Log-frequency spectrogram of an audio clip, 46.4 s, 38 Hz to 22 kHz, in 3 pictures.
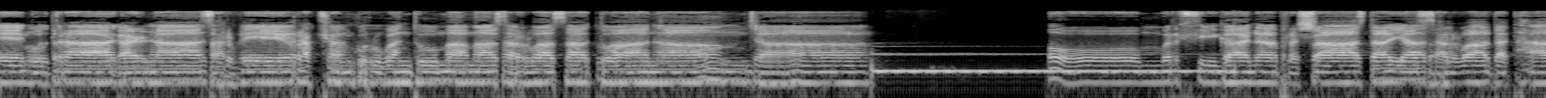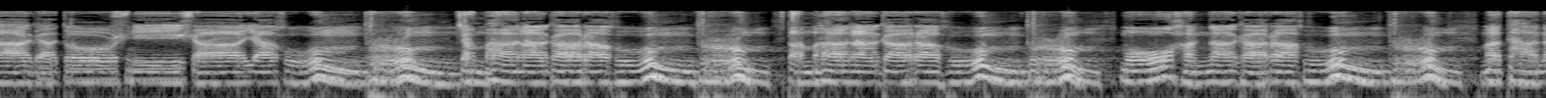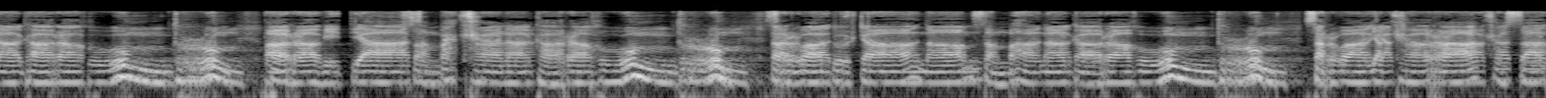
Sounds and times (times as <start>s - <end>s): Mantra: 0.0s - 8.8s, 10.5s - 46.3s.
